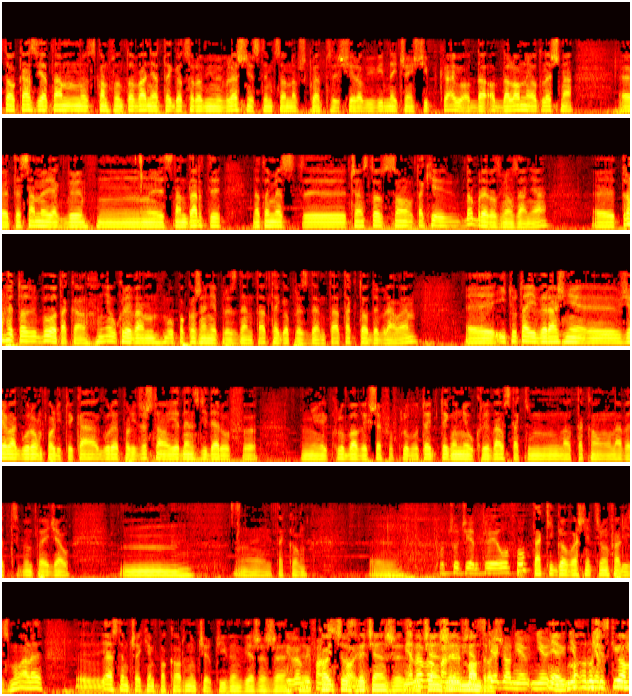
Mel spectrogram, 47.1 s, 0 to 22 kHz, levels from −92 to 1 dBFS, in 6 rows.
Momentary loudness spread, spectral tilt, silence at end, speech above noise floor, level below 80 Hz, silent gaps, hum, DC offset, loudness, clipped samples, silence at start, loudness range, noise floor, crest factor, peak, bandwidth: 12 LU; -5.5 dB/octave; 0 s; 27 dB; -42 dBFS; none; none; under 0.1%; -22 LUFS; under 0.1%; 0 s; 9 LU; -48 dBFS; 22 dB; 0 dBFS; 6.6 kHz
